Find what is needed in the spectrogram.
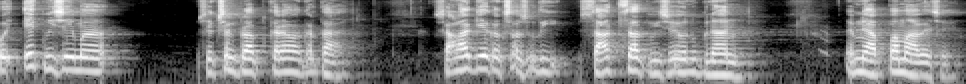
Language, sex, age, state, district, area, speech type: Gujarati, male, 45-60, Gujarat, Amreli, rural, spontaneous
